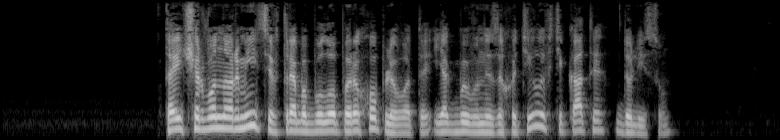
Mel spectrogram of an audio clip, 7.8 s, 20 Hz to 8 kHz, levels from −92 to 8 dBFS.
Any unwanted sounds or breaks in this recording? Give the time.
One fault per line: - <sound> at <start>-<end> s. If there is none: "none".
none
